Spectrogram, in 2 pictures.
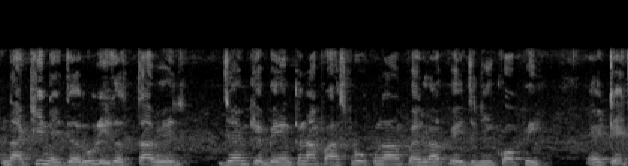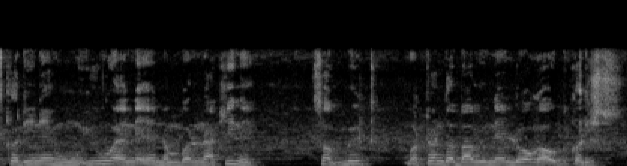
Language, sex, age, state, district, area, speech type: Gujarati, female, 60+, Gujarat, Kheda, rural, spontaneous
